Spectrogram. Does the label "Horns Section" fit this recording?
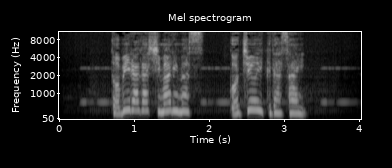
No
